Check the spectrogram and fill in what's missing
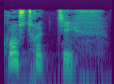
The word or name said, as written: constructif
